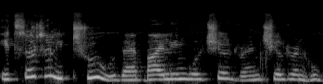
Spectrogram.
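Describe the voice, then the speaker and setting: A woman with an Italian accent speaks in a fairly high, somewhat breathy voice. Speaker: professor. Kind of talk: conference Q&A answers.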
